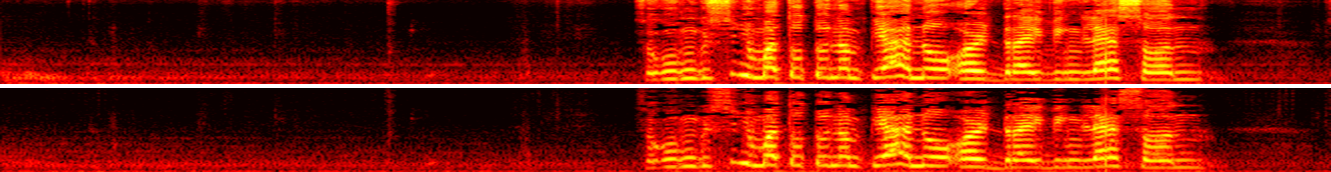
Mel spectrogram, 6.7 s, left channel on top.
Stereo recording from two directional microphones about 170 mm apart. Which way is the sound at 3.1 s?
30° left (ahead or behind).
